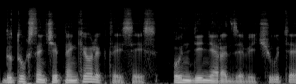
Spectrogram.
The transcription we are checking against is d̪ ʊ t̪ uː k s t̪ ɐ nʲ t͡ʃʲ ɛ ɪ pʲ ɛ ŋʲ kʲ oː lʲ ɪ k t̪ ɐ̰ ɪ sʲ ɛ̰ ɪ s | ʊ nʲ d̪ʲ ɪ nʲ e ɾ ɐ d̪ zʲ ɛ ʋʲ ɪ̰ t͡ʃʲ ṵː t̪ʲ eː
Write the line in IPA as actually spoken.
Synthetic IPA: d̪ ʊ t̪ uː k s t̪ ɐ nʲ t͡ʃʲ ɛ ɪ pʲ ɛ ŋʲ kʲ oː lʲ ɪ k t̪ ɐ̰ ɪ sʲ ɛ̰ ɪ s | ʊ nʲ d̪ʲ ɪ nʲ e ɾ ɐ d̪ zʲ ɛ ʋʲ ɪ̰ t͡ʃʲ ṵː t̪ʲ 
